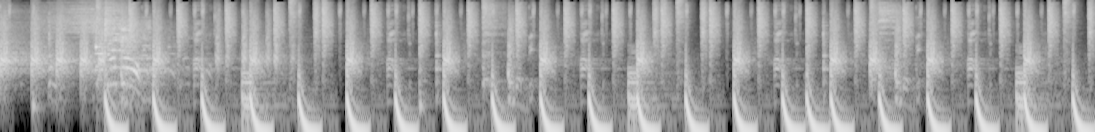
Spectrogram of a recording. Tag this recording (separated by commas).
Music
